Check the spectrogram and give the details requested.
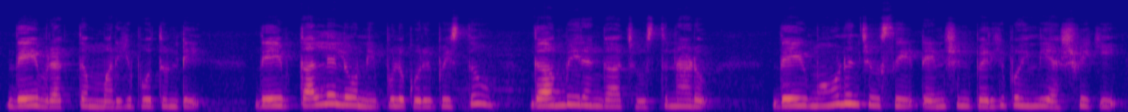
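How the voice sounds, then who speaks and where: A woman reading an emotional novel aloud as narrator, voicing every character herself and getting louder in the angry lines. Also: a little high, fairly even intonation, a little fast. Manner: reads all the characters, her voice rising louder in angry lines. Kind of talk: scripted story narration. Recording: dull, lo-fi audio.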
